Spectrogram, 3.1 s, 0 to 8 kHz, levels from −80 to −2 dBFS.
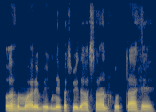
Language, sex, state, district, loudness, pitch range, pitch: Hindi, male, Bihar, Darbhanga, -19 LUFS, 90-100 Hz, 95 Hz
